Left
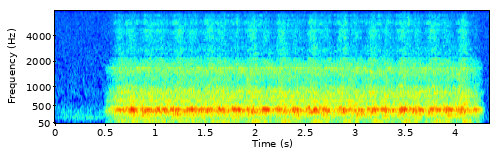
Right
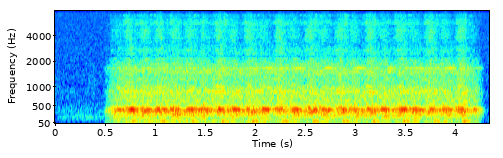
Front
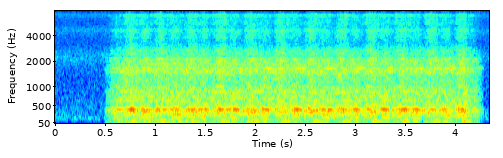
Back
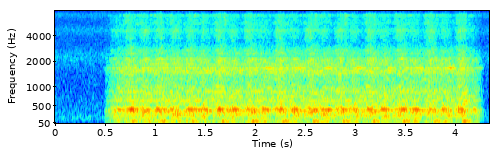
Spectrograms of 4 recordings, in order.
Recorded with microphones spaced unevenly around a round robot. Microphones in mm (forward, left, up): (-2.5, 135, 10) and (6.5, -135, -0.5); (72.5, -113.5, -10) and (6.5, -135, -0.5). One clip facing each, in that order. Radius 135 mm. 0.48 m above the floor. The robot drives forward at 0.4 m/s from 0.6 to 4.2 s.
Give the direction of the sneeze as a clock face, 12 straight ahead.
No sneeze in this recording.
